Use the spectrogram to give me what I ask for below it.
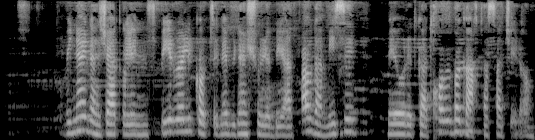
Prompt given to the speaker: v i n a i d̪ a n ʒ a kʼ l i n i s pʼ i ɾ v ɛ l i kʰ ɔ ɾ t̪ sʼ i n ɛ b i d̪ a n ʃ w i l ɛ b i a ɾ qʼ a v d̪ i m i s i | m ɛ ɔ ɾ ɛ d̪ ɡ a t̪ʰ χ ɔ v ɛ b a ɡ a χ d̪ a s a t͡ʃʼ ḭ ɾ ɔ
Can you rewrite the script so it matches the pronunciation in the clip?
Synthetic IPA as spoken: v i n a i d̪ a n ʒ a kʼ l i n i s pʼ i ɾ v ɛ l i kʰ ɔ ɾ t̪ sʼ i n ɛ b i d̪ a n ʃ w i l ɛ b i a ɾ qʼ a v d̪ a m i s i | m ɛ ɔ ɾ ɛ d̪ ɡ a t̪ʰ χ ɔ v ɛ b a ɡ a χ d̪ a s a t͡ʃʼ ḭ ɾ ɔ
